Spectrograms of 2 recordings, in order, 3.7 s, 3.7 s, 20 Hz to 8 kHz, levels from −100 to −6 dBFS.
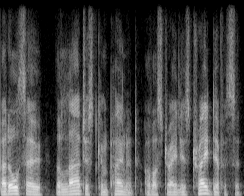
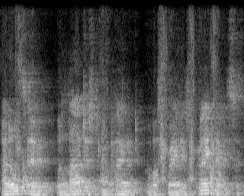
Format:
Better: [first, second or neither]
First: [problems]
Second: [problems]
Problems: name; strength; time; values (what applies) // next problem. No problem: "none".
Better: first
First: none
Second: noise reduction (neural separator model SepFormer DNS4)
